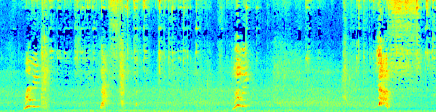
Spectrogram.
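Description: Dogs at play giving four short, rising yips, spaced a second and a half to three seconds apart, the last the loudest.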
